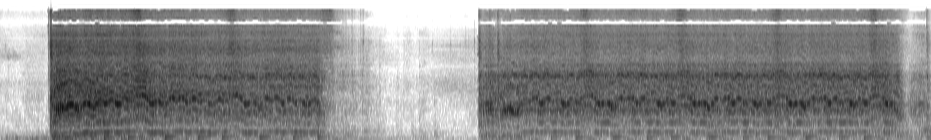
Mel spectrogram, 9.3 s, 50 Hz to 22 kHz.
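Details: 1970 Dodge D300 wrecker, long-sitting, cranked on day three after a broken solenoid wire was fixed and points cleaned, with blue spark at the points: two long cranking bursts, starter chugging about four beats a second, engine never fires.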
